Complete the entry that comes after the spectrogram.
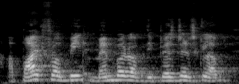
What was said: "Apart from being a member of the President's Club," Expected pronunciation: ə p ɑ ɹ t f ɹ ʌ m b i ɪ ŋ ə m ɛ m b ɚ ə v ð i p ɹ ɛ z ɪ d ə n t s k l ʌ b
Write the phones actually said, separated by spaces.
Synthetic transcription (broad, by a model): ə p ɑ ɹ t f ɹ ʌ m b i ɪ ŋ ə m ɛ m b ɚ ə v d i p ɹ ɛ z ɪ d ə n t k l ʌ b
